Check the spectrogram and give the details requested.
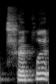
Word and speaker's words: Triplet: Is it his name Triplet or Triplet? Triplet, but it's French, so it's pronounced triplet.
